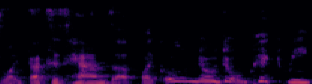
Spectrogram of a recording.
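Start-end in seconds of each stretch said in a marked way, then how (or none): 1.1-2.1 put-on timid, scared, shy boy's voice, pitched up. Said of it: "this boy is very shy to get picked".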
